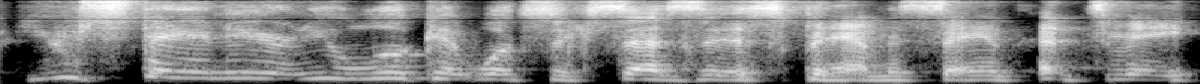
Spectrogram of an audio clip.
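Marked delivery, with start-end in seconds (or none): 0.1-2.6 mock lecture. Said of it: "he's like".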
